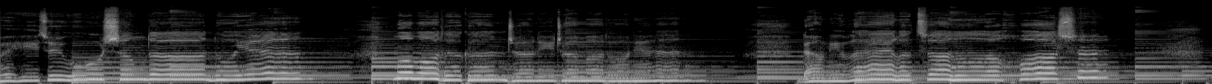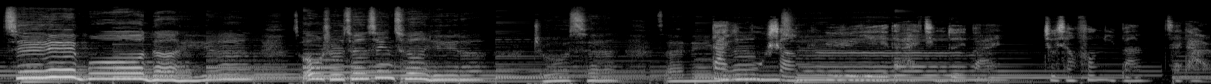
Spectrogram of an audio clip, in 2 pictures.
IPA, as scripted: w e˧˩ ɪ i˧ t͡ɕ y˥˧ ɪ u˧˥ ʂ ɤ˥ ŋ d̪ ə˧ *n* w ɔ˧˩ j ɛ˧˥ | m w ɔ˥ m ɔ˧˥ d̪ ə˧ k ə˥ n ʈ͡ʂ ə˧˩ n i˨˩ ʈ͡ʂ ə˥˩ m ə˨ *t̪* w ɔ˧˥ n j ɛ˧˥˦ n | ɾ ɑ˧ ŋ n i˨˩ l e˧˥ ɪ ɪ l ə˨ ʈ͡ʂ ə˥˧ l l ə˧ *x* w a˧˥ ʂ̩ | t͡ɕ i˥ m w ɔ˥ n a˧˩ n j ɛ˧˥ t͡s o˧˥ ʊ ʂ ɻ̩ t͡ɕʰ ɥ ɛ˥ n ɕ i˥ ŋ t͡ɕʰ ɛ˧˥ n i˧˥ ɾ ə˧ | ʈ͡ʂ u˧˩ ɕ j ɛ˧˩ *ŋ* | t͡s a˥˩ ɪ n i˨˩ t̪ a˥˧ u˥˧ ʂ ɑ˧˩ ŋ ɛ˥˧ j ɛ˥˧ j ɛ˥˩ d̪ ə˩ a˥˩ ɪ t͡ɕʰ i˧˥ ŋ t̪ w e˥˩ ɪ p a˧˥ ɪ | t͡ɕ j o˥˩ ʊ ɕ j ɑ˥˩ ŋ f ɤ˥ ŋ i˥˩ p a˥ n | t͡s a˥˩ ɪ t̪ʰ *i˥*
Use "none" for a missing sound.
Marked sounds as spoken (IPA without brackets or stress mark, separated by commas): n, t̪, x, n, a˥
